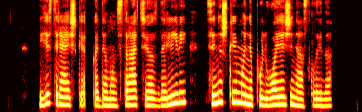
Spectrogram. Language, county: Lithuanian, Utena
